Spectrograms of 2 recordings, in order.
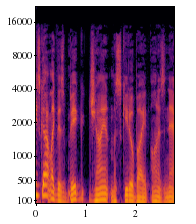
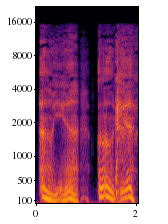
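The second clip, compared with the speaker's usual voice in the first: mock moaning; 6 semitones higher, slower than usual. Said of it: "going like".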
